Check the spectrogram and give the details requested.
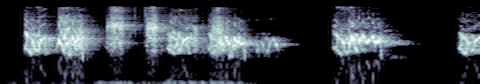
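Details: Budgerigar chatter of harsh buzzy squawks strung closely together, a pause, then another grating squawk and a short note.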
